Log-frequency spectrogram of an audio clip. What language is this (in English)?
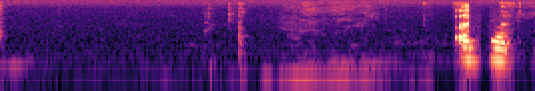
Punjabi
